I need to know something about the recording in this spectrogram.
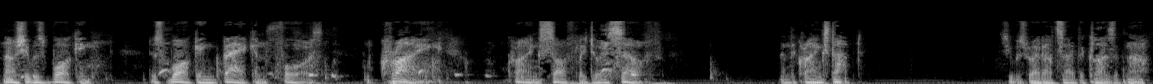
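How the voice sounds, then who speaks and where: A man's voice: a bass voice, slow, gravelly, long pauses, noisy background. A man narrating a suspense story in a dramatic, scripted radio style. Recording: muffled vintage radio recording with music. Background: music.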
